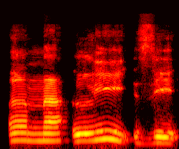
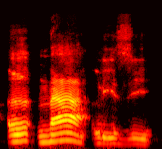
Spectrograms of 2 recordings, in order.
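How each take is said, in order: First: The stress falls on the third syllable. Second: The stress falls on the second syllable. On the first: It is a verb. "a sílaba tônica é a anterior, beleza? É, é a penúltima sílaba" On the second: It is a noun. "você muda a posição da sílaba tônica"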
